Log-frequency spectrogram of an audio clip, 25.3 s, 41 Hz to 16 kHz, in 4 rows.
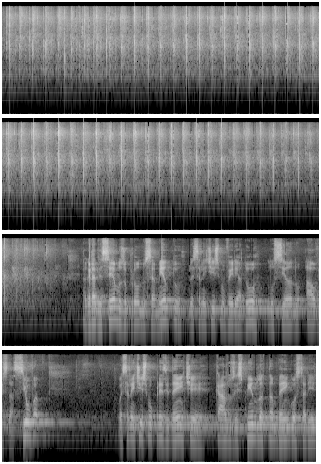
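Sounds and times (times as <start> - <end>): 
audience applauding: 0.0 - 14.0
speech: 14.3 - 20.2, 21.4 - 25.2.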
